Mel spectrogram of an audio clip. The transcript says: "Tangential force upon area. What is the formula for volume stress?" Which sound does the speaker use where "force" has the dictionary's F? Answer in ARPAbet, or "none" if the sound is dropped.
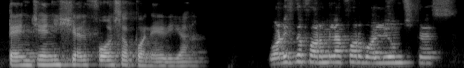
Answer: F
